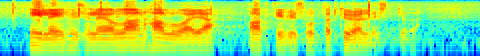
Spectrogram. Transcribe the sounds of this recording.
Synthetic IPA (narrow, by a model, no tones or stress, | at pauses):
niːlːeæihmisilːeijollɑinhɑluɑjɑ | ɑkt̪iːʋisuːt̪ːɑt̪yælːist̪yæ̰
